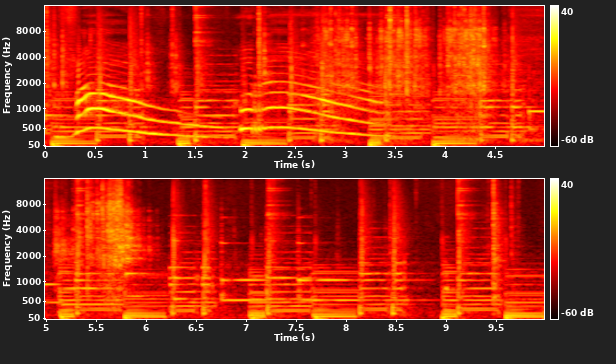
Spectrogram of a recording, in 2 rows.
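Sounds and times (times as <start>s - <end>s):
music with plucked notes: 0.0s - 9.9s.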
